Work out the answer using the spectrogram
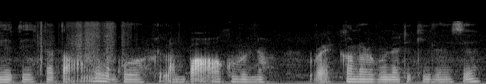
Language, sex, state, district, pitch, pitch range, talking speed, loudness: Nagamese, male, Nagaland, Dimapur, 115 Hz, 110-120 Hz, 125 wpm, -24 LUFS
